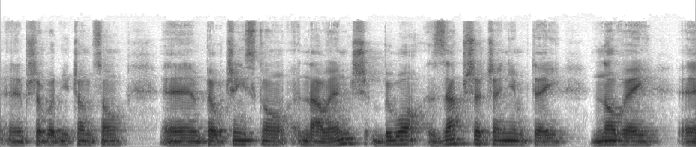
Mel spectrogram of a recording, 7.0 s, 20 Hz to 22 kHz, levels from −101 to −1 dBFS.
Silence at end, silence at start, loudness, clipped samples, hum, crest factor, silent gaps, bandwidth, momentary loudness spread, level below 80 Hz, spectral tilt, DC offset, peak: 0 s; 0 s; -22 LUFS; under 0.1%; none; 18 dB; none; 12.5 kHz; 6 LU; -52 dBFS; -6.5 dB/octave; under 0.1%; -4 dBFS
